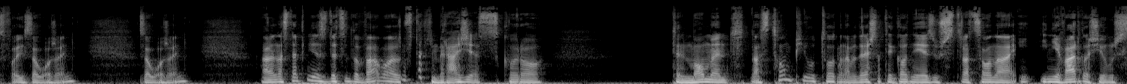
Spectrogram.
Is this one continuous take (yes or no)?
no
